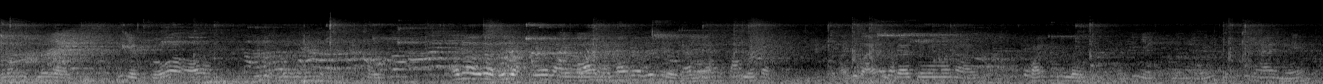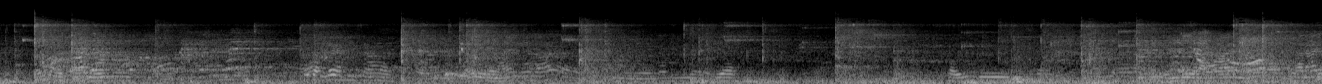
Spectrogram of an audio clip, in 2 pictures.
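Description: Paddles pop sharply against plastic balls in a large echoing gym.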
